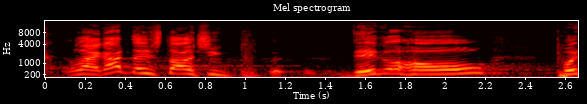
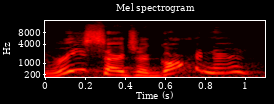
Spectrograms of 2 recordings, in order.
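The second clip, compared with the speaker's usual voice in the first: pitched-up scoff at the idea; mock offended, as if the idea is absurd; incredulous echo; 5 semitones higher, 5 dB quieter than usual. Husband scoffing at his own plan to hire a gardener, incredulous.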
